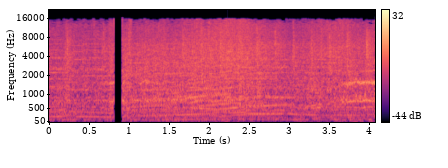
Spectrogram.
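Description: Tyres screech as a car skids through a corner.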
